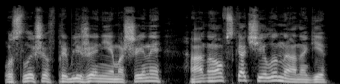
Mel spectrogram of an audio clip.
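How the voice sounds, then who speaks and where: A man narrating a horror audiobook with an expressive, dramatic reading. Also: mid-range voice, brisk, no echo, clean studio sound.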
